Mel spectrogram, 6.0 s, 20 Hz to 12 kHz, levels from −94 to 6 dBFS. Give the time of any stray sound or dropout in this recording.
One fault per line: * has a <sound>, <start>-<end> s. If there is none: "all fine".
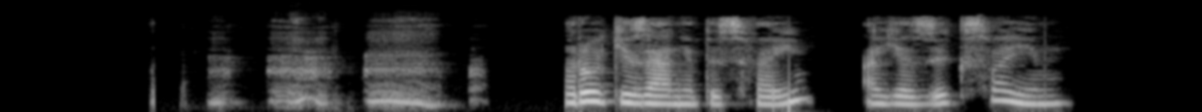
* has a throat clearing, 0.9-2.4 s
